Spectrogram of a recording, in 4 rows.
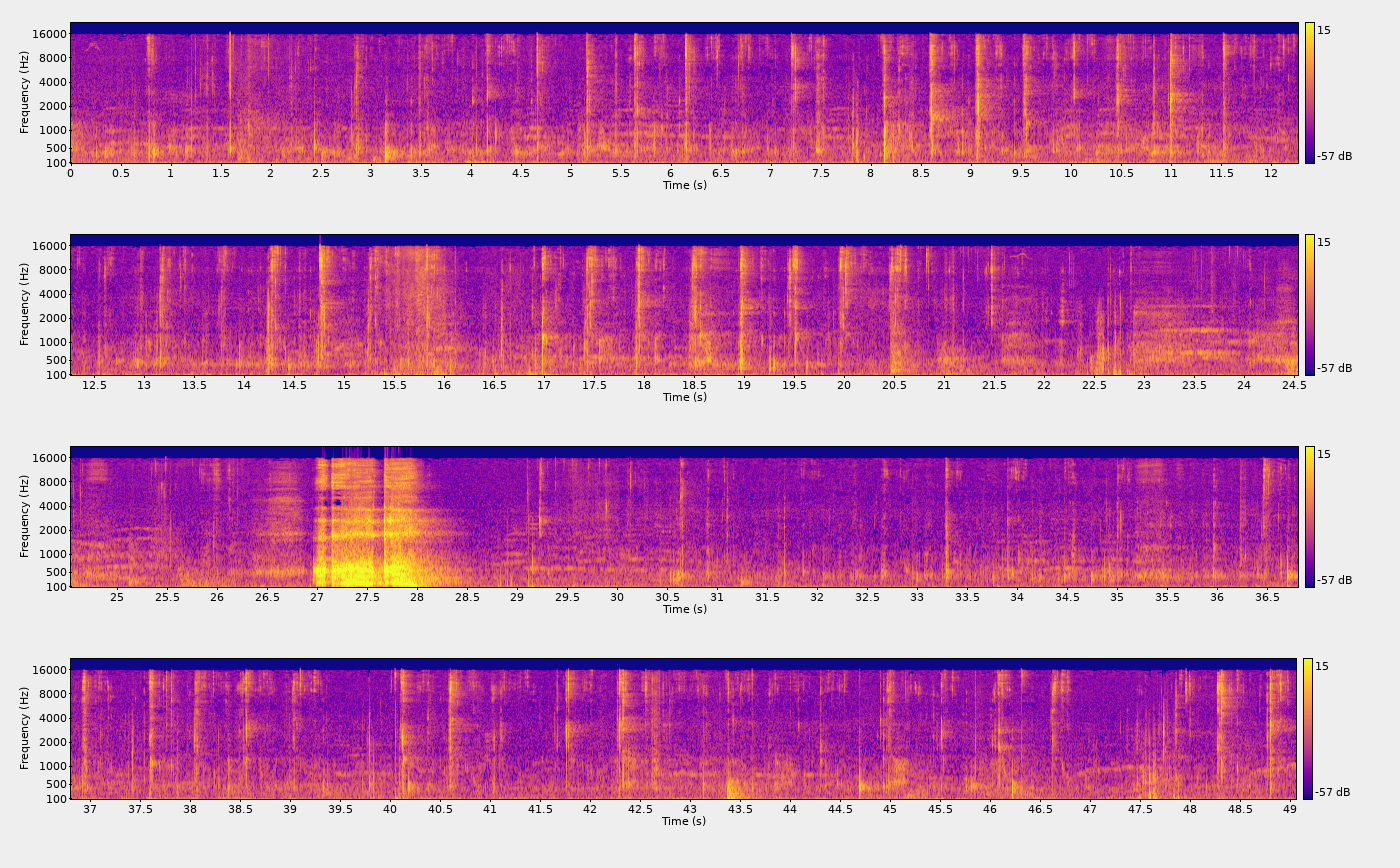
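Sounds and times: close-up chewing and mouth smacks: 0.0 - 27.0, 28.4 - 49.0.

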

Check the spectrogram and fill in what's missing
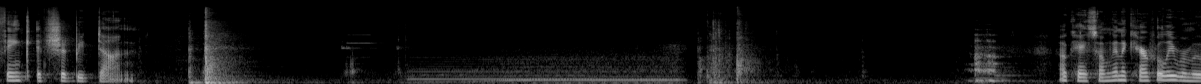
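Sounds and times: microwave oven humming: 4.0 - 6.9.

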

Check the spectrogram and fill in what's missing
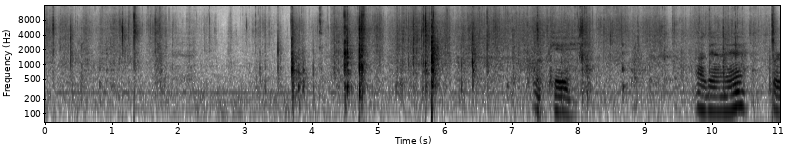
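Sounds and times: bubble wrap crinkling and snapping: 0.0 - 11.0.

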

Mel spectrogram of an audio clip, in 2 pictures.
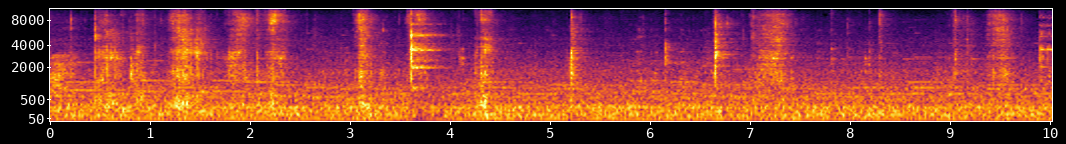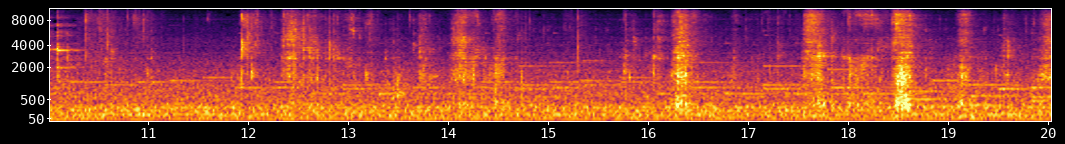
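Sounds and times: spoon clinking glass bowl: 3.6 - 4.0, 9.9 - 10.7.

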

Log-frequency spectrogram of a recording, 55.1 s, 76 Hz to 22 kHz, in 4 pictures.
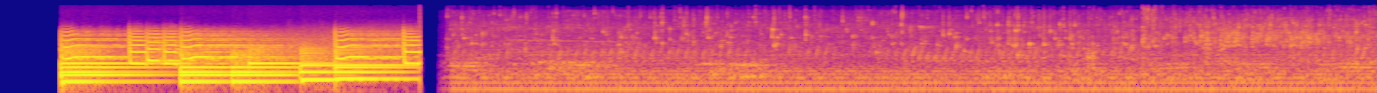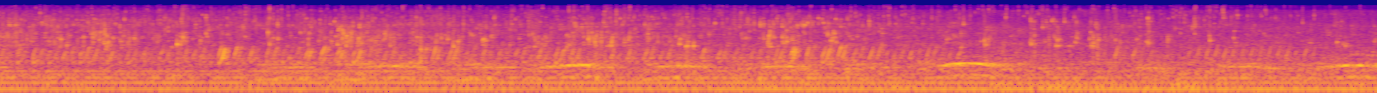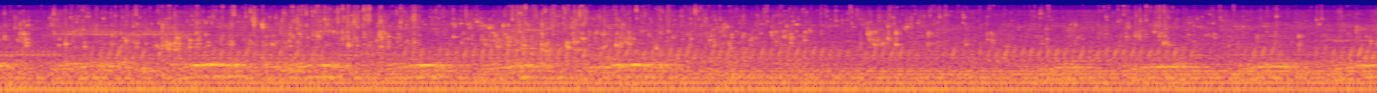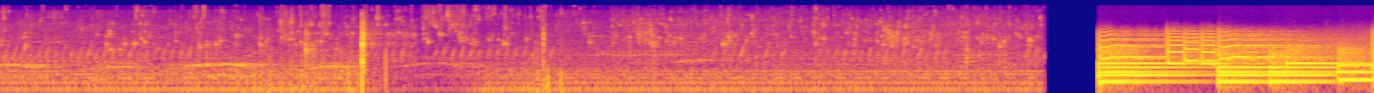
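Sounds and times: aquarium water bubbling: 4.4 - 51.8.

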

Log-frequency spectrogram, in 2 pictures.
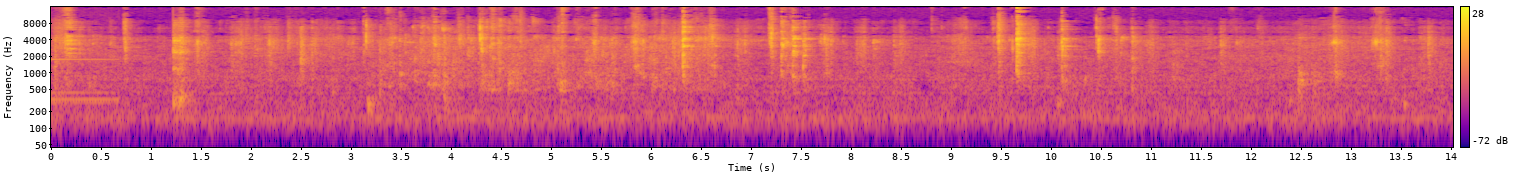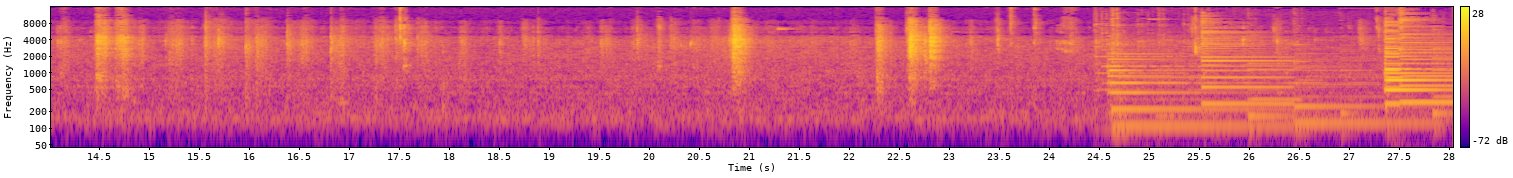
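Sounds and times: low hum: 0.0 - 1.1
crunchy chewing: 12.7 - 20.6.

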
